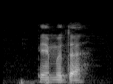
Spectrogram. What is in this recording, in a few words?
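"пемыда", Komi, male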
